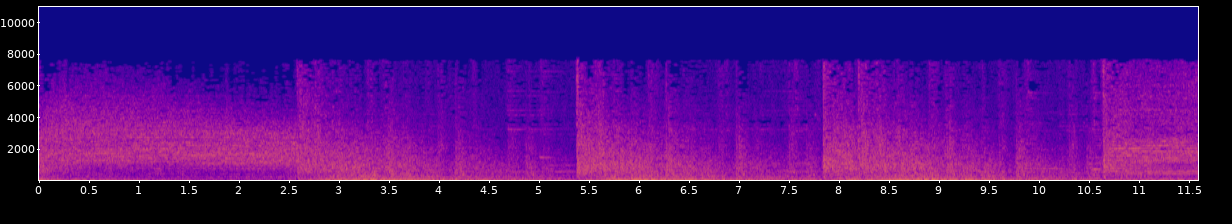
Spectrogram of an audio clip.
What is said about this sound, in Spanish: Once y 40 de la mañana, los visitantes del Palacio de Justicia y los transeúntes de los alrededores del centro de Bogotá son sorprendidos por disparos que se escuchan dentro del edificio.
